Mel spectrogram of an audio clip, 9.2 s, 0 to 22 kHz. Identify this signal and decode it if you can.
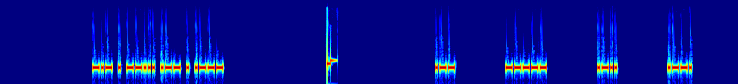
Morse code, heard as a keyed tone, about 44 wpm, spaced as for 22 wpm, 700 Hz. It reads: KE7WEJ W0LP
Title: USA Call Signs - 8x Character Spacing - 45wpm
